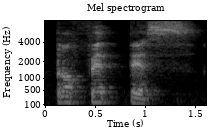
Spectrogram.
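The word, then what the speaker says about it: προφήτης: É uma palavra grega que se pronuncia profetes.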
